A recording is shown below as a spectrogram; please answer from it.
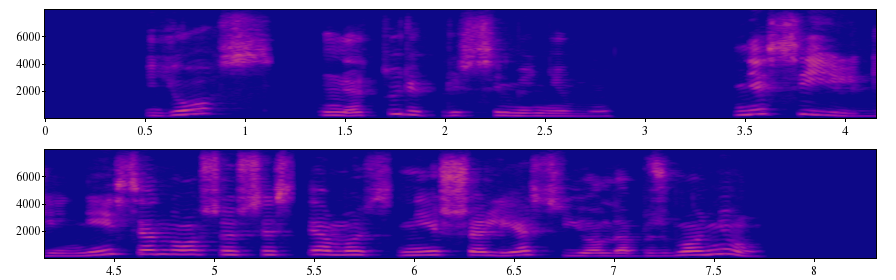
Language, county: Lithuanian, Kaunas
